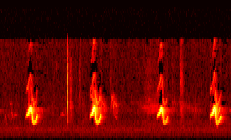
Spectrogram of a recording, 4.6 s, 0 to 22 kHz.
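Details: Common chiffchaff at a kitchen window in Eibar, early March 2018, giving four clear, high, S-shaped whistled notes spaced about every 1.3 seconds, with a faint tick between the first two.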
